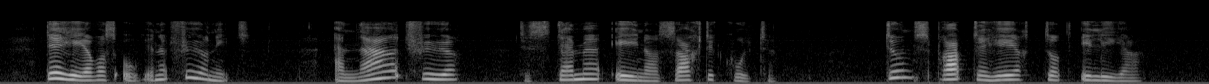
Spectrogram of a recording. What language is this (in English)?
Dutch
